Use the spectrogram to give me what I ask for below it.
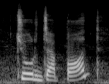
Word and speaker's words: চর্যাপদ: আর যদি অন্তস্থ জ থাকে তাহলে ও এর মত উচ্চারণ হবে। যেমন চরজাপদ, মর্যাদা, পর্যায়।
